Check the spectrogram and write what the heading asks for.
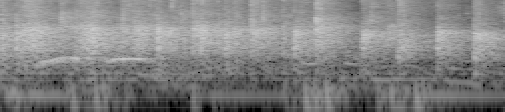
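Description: A steady round of applause from a group, dense overlapping claps sustained throughout, with a few faint voices mixed in.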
